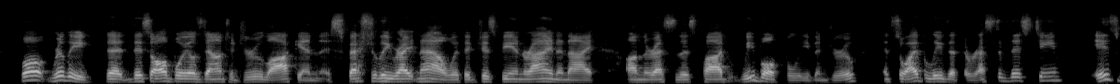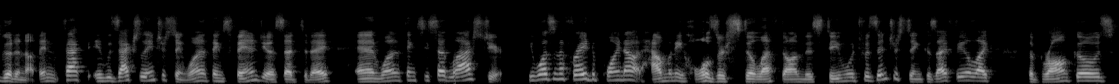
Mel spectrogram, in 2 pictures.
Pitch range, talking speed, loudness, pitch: 120-185 Hz, 245 wpm, -30 LUFS, 145 Hz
